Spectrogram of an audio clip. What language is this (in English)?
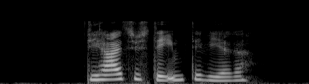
Danish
